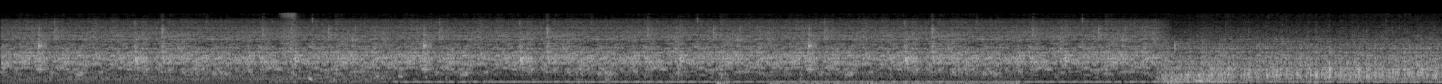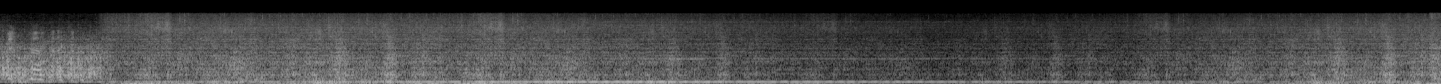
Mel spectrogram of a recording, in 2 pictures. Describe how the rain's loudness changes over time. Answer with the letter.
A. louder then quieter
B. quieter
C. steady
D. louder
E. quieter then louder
B.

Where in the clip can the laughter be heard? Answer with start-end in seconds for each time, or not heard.
2.8-4.5, 14.4-15.2.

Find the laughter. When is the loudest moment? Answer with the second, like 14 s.
15 s.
